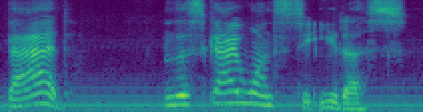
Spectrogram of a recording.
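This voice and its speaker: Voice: medium pitch, big pitch swings, measured pace, sharp tone, soft background music, poor audio. An actor playing an anxious, introspective young adult in an audio drama, both narrating and in dialogue. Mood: reserved.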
